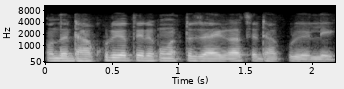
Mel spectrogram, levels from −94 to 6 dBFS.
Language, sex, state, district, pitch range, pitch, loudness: Bengali, male, West Bengal, Kolkata, 115-130 Hz, 120 Hz, -19 LUFS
